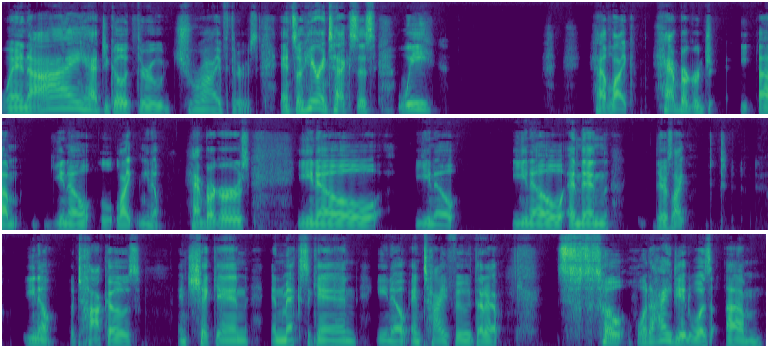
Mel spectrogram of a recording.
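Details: Adult man who stutters and reports still blocking and repeating; stuttering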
